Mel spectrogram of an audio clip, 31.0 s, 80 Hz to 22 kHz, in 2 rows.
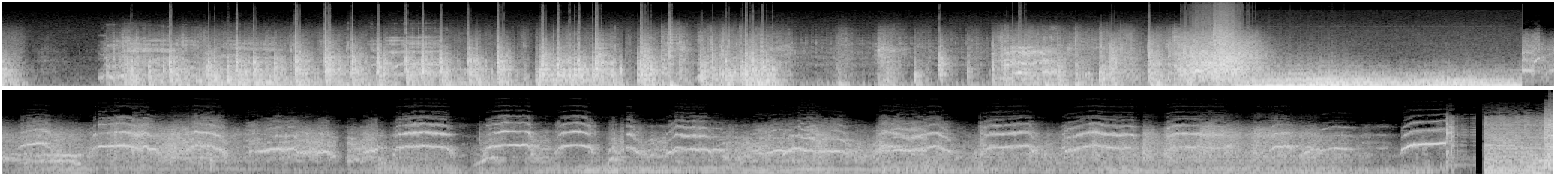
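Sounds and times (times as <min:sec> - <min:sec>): shrill high-pitched shrieks: 0:15.2 - 0:30.2.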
